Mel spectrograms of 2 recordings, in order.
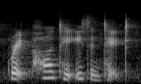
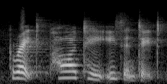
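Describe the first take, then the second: Both takes have the same delivery.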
